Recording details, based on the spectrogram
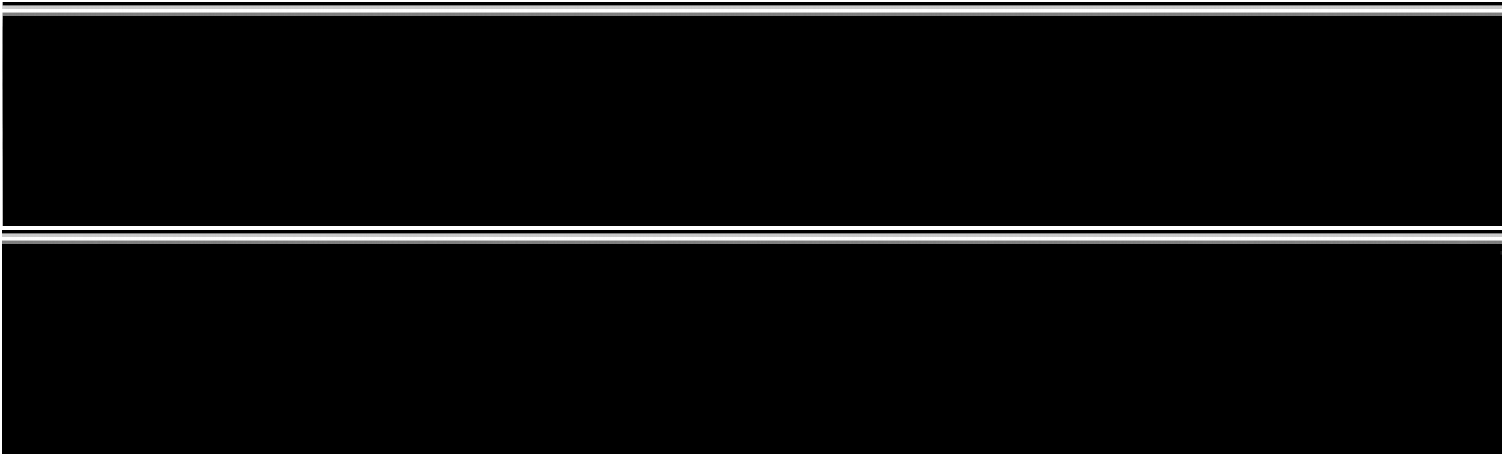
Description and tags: A high pitch ear ringing noise I generated for a project.
high-pitch, Noise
